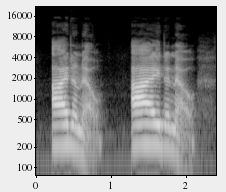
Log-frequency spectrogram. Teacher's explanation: The word dunno is not a word. It's just a smushing together of don't know. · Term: casual reduction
